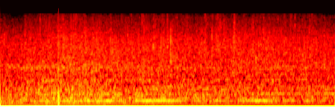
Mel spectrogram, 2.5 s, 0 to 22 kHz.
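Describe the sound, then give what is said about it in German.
Dense, steady crackling rustle of 68 large blue plastic garbage bags moving in a kinetic installation, a continuous rain-like hiss with a faint low hum running underneath and one brief click early on. “Zum Beispiel 68, eine Installation gebaut aus großen blauen Mülltüten, die jeder schon mal in der Hand hatte.”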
